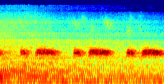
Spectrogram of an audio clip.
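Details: Caged spotted dove kept as a decoy bird, cooing in the 'giọng thổ' voice style: three paired coos, a short low note then a longer humming one, about every second, over faint low hum.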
